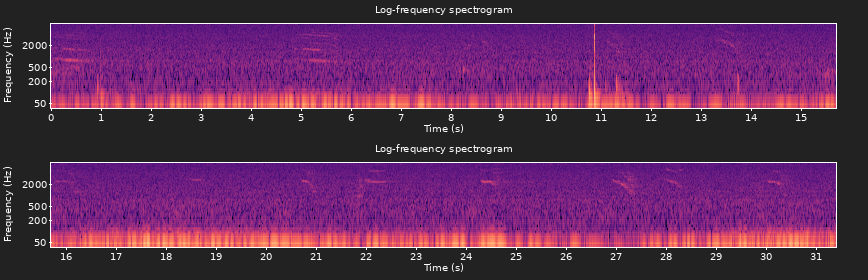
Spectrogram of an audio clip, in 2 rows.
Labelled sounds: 0.1	0.7	humpback whale, 0.80 to 1.7 kHz
5.0	5.5	humpback whale, 1.4 to 2.4 kHz
5.9	6.6	humpback whale, 3.5 to 4.1 kHz
13.3	13.7	humpback whale, 1.8 to 2.8 kHz
15.8	16.2	humpback whale, 2.0 to 2.5 kHz
18.4	18.7	humpback whale, 2.5 to 2.9 kHz
21.8	22.4	humpback whale, 2.2 to 4.9 kHz
24.3	24.6	humpback whale, 2.1 to 2.7 kHz
26.9	28.3	humpback whale, 1.6 to 2.7 kHz
30.0	30.4	humpback whale, 2.0 to 2.5 kHz

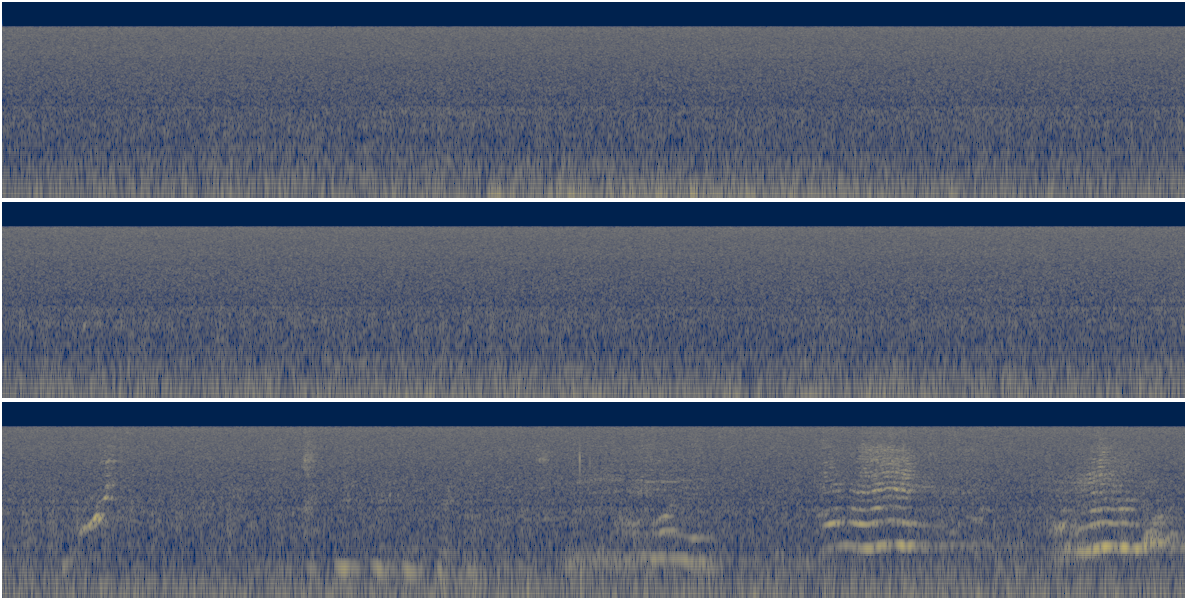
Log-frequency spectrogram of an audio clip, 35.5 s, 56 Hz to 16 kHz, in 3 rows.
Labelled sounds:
32.1	32.8	humpback whale, 0.96 to 2.2 kHz

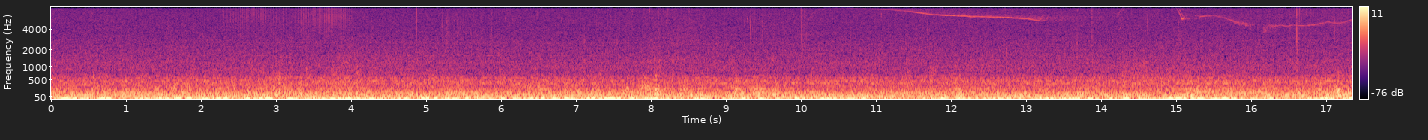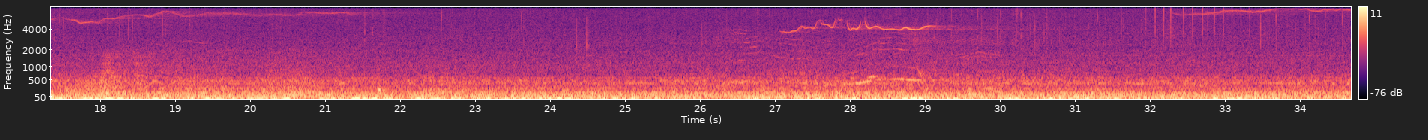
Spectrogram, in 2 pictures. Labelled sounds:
20.1	21.4	killer whale, 6.1 to 6.8 kHz
26.4	26.8	killer whale, 1.3 to 3.9 kHz

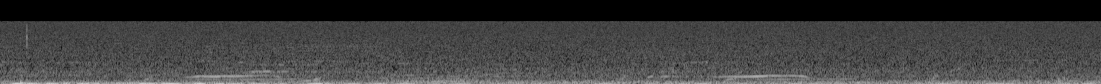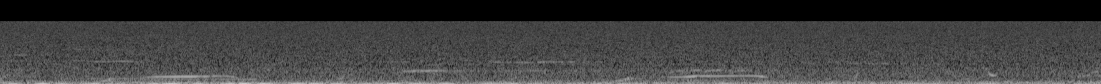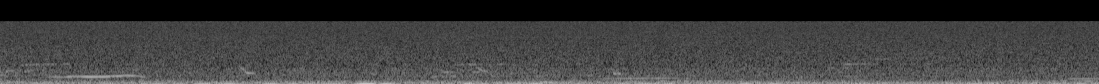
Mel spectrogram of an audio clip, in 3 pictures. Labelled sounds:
22.2	22.6	humpback whale, 0.83 to 0.99 kHz

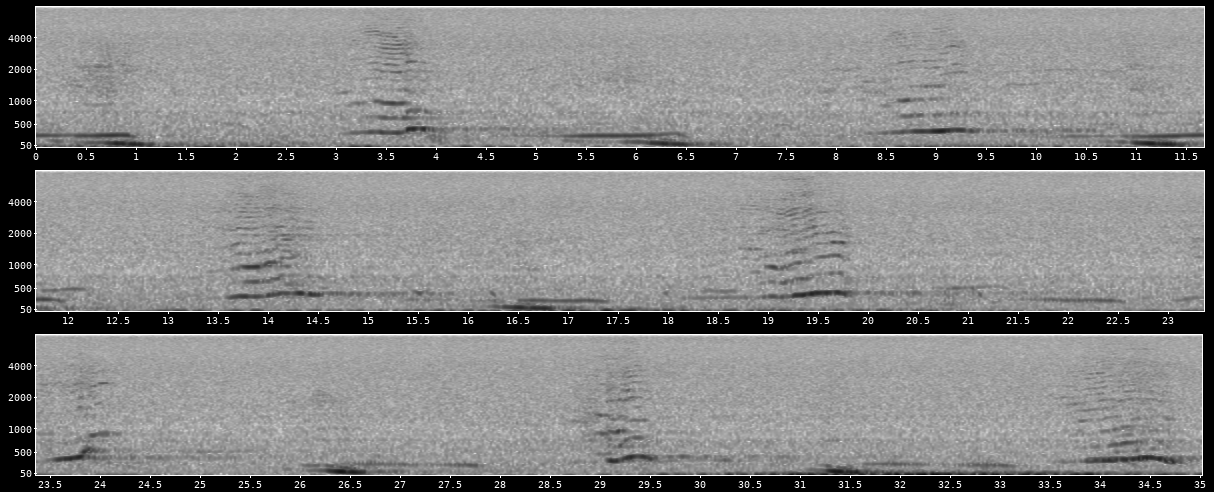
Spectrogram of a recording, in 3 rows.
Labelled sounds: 3.1	4.0	humpback whale, 0.80 to 4.4 kHz
8.4	9.3	humpback whale, 0.86 to 2.5 kHz
13.5	14.3	humpback whale, 0.86 to 2.9 kHz
18.7	19.8	humpback whale, 0.80 to 3.6 kHz
23.9	24.2	humpback whale, 0.80 to 0.96 kHz
28.9	29.5	humpback whale, 0.80 to 2.1 kHz
33.8	34.4	humpback whale, 0.90 to 2.6 kHz

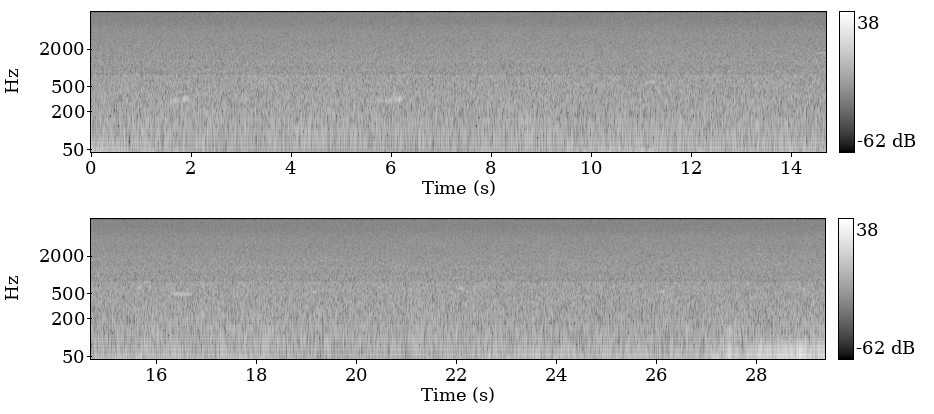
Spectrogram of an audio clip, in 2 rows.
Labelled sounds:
14.5	14.8	humpback whale, 1.7 to 1.9 kHz

